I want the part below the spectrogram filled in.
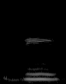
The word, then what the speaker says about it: Swayze: Yep, it's Swayze. – You said Swayzey? – Like Patrick Swayze, so Swayze. Swayze.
